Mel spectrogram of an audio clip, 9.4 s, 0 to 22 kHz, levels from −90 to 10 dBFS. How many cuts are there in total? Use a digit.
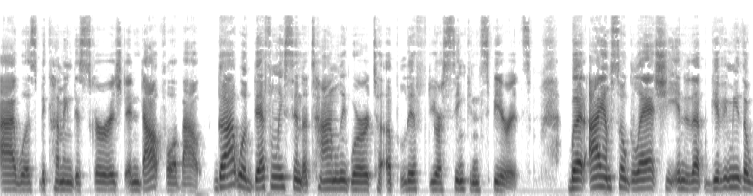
2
